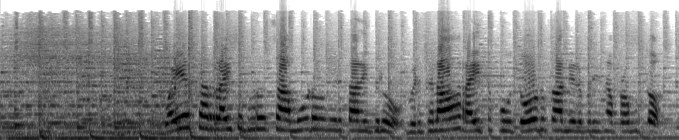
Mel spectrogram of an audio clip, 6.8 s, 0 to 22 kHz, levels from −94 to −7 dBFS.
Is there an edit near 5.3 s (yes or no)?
no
